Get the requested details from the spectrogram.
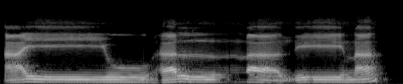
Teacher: Dibaca panjang, boleh 5, boleh 2 harokat. Yaknya dibaca double, ada tasdidnya. Dibaca ai dulu.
